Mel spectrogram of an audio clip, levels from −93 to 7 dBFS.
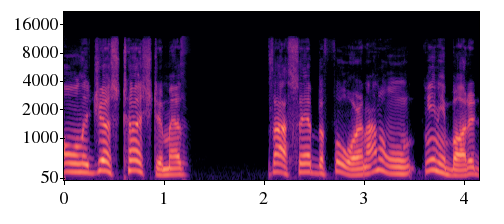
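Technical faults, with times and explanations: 1.17–2.06 s, call audio freeze: the speech trails into a brief fading buzz, then about 0.78 s of silence, and resumes exactly where it stopped, 0.87 s late. Likely held-up packets emptied the jitter buffer, so the receiver stretched the last sound.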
